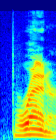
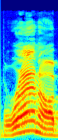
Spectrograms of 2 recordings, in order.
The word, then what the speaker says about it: Branagh: I heard him say it's pronounced Kenneth Branagh, like Bruce Banner. Brenner. But everyone still pronounces his name Branagh because that's how it's spelled.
